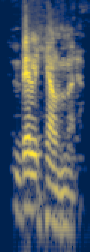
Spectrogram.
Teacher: The accent's on the first syllable.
